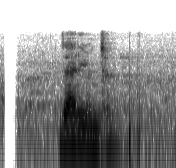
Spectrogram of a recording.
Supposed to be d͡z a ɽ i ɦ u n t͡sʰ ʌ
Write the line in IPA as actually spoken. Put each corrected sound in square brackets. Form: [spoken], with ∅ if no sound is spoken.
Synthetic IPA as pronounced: d͡z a [ɾ] i ɦ u n t͡sʰ ʌ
